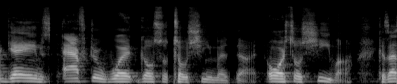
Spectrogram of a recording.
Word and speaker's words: Tsushima: And what is it, Tsushima or is Toshima? I say Toshima. Toshima. Okay, Tsushima. So you're wrong. It's like sushi. Tsushima.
